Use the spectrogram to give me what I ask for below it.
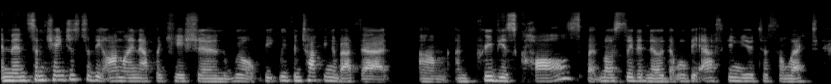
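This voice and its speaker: Her voice is very deep and low for a woman, with a bright, sharp tone. The woman's pitch varies in an ordinary way. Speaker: grant program staff presenter. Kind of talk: webinar presentation. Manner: fast; hesitant with many fillers.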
